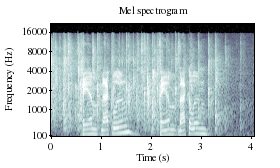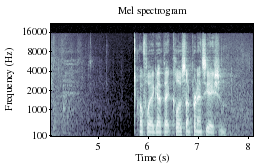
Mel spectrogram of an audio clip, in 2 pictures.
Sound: applause

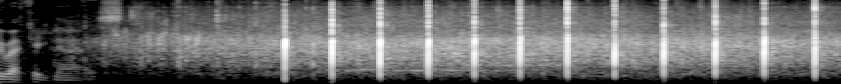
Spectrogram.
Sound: applause

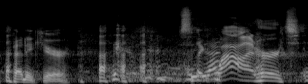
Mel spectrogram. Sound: weak laughing

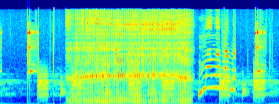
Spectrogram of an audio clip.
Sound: xylophone plinking; snoring

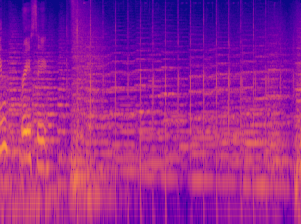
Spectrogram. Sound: audience applauding

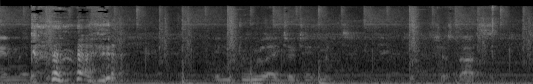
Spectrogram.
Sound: laugh

